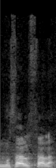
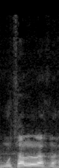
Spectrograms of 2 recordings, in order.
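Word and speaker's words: مثلثة: Nah, tsalits asyar sama bi fathi al musalsalah ya, musallatsah. Bi fathi al gimana bacanya? Musalsah ya. Karena lupa ilmu tajwid nih ya Allah. Musalsalah ya. Musalsah. Au musallasah ya, afwan, musallasah yang benar ya.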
